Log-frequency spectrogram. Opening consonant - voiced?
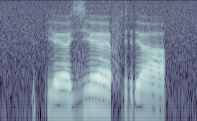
no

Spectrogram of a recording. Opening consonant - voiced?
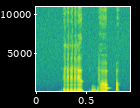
yes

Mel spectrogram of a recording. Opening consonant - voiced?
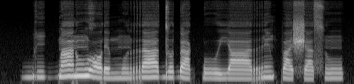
yes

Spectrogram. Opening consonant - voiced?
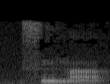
no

